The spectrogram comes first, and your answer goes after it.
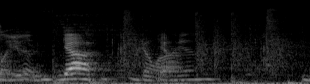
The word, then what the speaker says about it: Galion: it might People could be mispronounce Galion. Bueller. Yeah. Galion. I've Gallon.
